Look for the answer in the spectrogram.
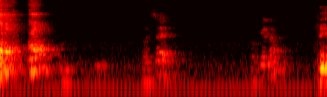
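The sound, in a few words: coughing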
